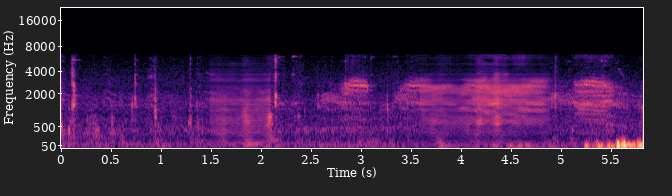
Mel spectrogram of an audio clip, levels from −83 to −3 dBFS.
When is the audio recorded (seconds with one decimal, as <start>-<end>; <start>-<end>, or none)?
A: 0.0-1.5; 2.1-3.6; 4.9-5.8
